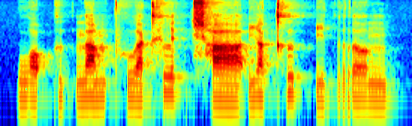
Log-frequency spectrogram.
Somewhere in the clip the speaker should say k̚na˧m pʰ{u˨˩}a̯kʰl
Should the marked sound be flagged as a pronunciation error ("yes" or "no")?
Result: yes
